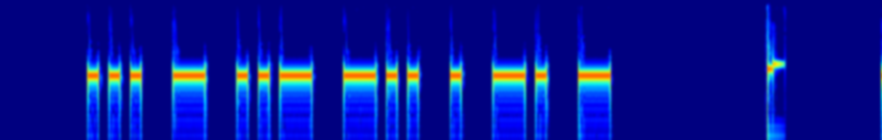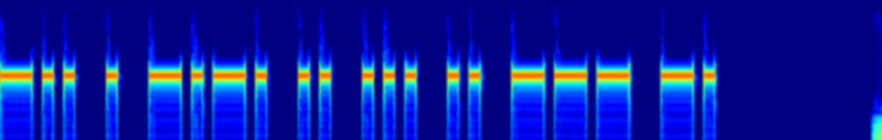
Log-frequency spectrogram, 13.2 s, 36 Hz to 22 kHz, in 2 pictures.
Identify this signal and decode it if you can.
Morse code, heard as a keyed tone, about 15 wpm, 700 Hz. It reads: STUDENT DECISION
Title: Sentences from Top 1000 Words - New Word Drill - 15wpm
